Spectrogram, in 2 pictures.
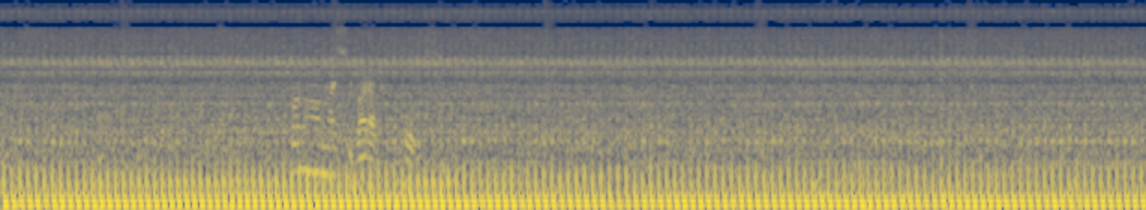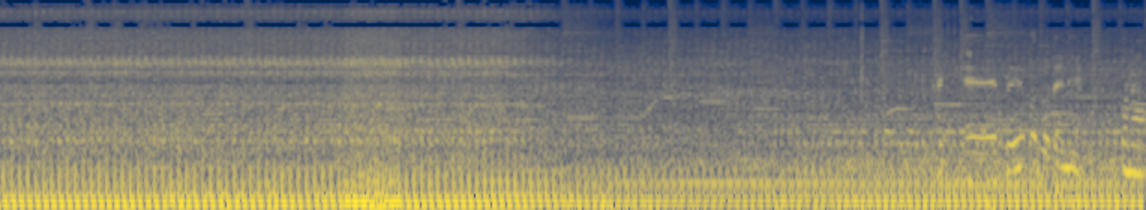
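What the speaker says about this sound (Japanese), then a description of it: "エンジンを回しながらエア抜きですね" A Honda Crea Scoopy scooter engine idles steadily and close during coolant air bleeding, a continuous low buzzing drone that holds its pitch for the whole stretch.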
